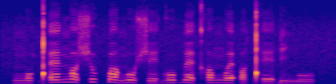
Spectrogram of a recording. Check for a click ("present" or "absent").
present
